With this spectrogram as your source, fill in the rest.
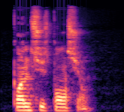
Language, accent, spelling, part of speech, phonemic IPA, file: French, France, points de suspension, noun, /pwɛ̃ d(ə) sys.pɑ̃.sjɔ̃/, LL-Q150 (fra)-points de suspension.wav
- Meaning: ellipsis (mark used in printing to indicate an omission)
